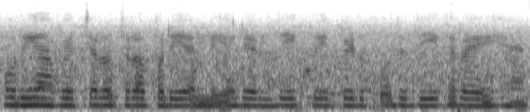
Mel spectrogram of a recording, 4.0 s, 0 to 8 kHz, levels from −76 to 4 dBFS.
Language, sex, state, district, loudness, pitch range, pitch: Hindi, female, Haryana, Rohtak, -17 LUFS, 185-195 Hz, 190 Hz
